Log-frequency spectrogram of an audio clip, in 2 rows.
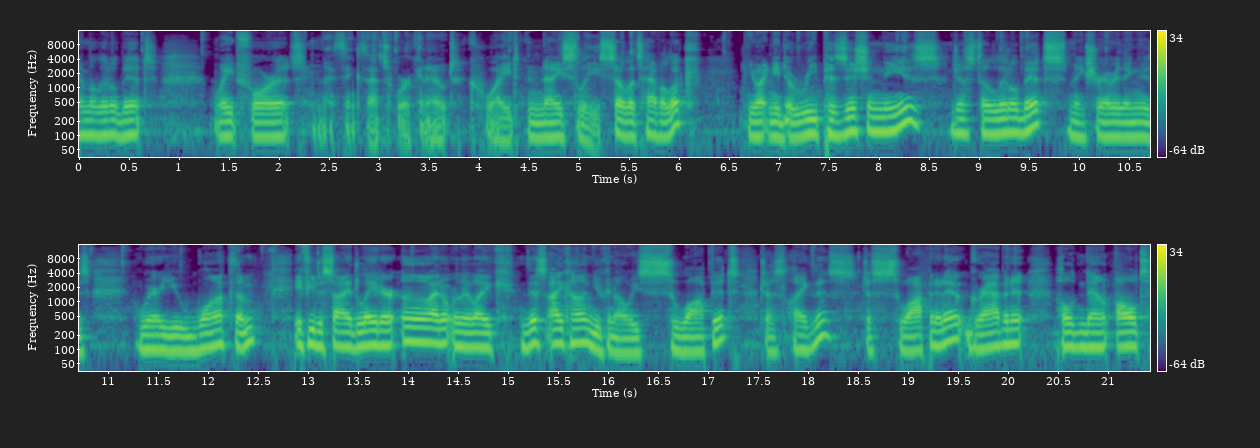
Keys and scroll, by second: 0.2 F9.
